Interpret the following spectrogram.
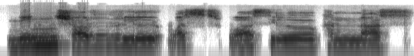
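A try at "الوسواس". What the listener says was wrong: দেখেন এখানে ওয়াস ওয়া ওয়াস ওয়া এমন পড়তে হবে ঠিক আছে খান্নাস না খন্নাস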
